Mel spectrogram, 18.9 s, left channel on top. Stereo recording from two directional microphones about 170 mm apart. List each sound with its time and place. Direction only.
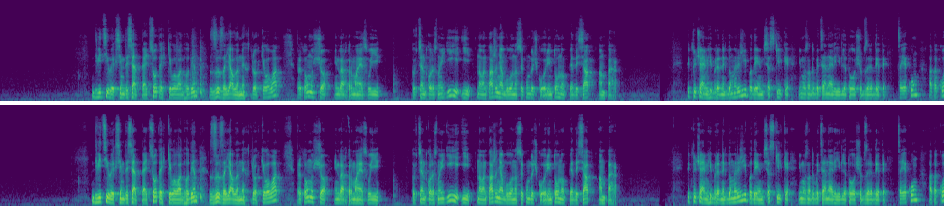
1.5 s speech: 40° right (ahead or behind); by 5.1 s 20° right (ahead or behind)
5.2 s speech: 40° right (ahead or behind)
8.2 s speech: 25° right (ahead or behind)
13.4 s speech: 25° right (ahead or behind)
